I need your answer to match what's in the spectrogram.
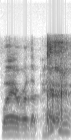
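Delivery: normal talking voice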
